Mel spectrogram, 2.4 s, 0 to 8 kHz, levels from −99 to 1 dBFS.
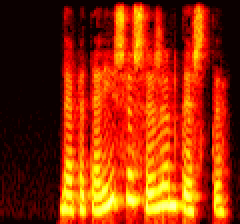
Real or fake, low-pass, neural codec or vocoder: real; 7.2 kHz; none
